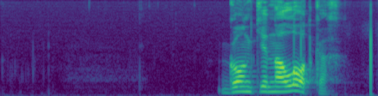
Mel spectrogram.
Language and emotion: Russian, positive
